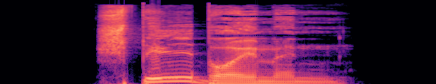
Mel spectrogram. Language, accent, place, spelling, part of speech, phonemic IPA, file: German, Germany, Berlin, Spillbäumen, noun, /ˈʃpɪlˌbɔɪ̯mən/, De-Spillbäumen.ogg
- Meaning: dative plural of Spillbaum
